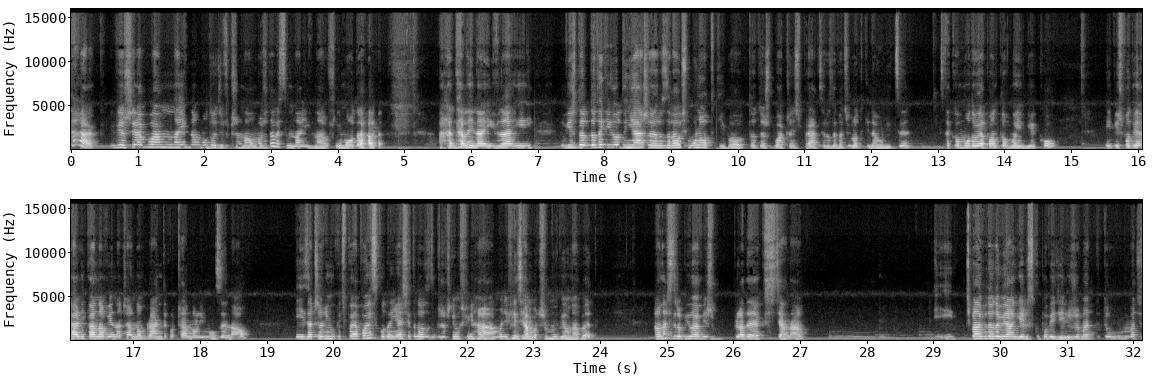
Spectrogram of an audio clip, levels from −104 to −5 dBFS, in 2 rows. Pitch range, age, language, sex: 215-255 Hz, 30-49, Polish, female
